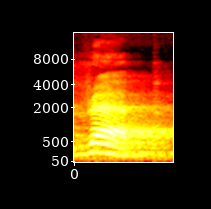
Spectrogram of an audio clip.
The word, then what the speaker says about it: wrap: Wrap. W is silent.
